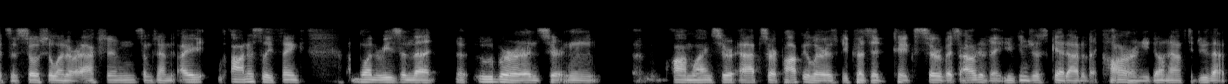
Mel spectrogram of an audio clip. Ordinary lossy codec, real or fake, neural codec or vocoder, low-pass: Opus, 32 kbps; fake; codec, 44.1 kHz, 2.6 kbps, DAC; 5.4 kHz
